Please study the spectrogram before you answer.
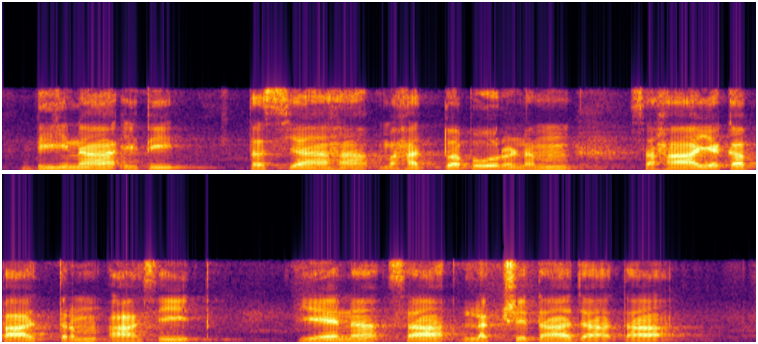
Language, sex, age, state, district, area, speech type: Sanskrit, male, 18-30, Karnataka, Bangalore Rural, rural, read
